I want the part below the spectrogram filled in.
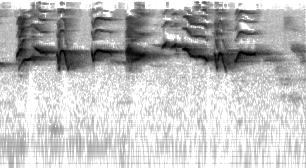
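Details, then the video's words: Black-breasted Oriental magpie-robin calling to prompt other birds to reply: a rapid, unbroken run of bright whistled notes, some rising, some slurred downward, with clean high overtones and no background noise. "KACER DADA HITAM MEMANGGIL, BURUNGMU LANGSUNG NYAUT!"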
